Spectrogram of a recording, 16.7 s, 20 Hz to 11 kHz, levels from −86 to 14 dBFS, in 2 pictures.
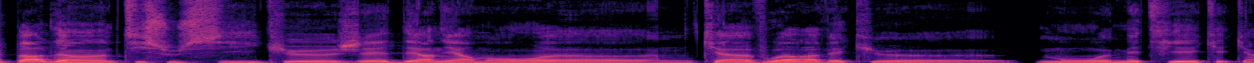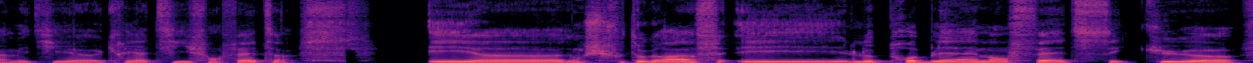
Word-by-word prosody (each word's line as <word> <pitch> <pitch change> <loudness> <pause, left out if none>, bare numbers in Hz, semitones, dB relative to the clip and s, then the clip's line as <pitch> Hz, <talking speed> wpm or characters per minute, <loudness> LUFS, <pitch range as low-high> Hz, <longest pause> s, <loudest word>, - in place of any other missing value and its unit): parle 140 +3 +4
d'un 115 -3 +2
petit 110 +8 -7
souci 120 -4 -4
que 95 -2 0
j'ai 95 +4 +1
dernièrement, 95 +1 0
hem, 90 -1 -4
qui - - -1
a 90 0 +2
à - - +2
voir 100 +4 +2
avec, 90 0 -2
heu, 85 -1 -4
mon, 95 -1 -1
heu, 90 - 0
métier, 100 +5 +1
qui 120 - -6
est - - -6
qui - - -10
est - - -5
un 75 - -9
métier, 80 +3 -5
heu, 80 -2 -3
créatif 100 - -5
en - - -7
fait - - 0 1.0
et 95 0 +4
heu, 90 0 +3
donc 90 +1 -5
je - - -2
suis - - -3
photographe 115 - +2
et 95 0 +2
le 105 +1 +2
problème 130 +9 +3
en 95 - +1
fait 130 +9 +1
c'est 95 -10 -5 0.2
que, - - -4
heu, 100 -4 +4
95 Hz, 145 wpm, -24 LUFS, 90-110 Hz, 1.0 s, parle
